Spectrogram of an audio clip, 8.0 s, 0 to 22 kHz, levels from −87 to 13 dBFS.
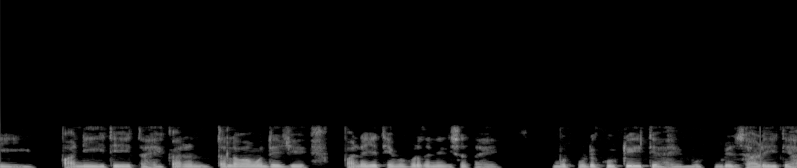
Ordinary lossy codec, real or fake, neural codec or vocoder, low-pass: none; real; none; 5.4 kHz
